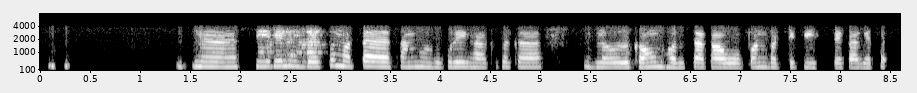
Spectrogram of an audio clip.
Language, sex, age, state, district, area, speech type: Kannada, female, 30-45, Karnataka, Gadag, rural, conversation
